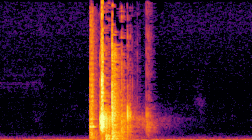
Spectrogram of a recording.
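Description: A pool cue strikes the cue ball with a sharp click.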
